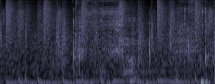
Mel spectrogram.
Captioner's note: quietly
